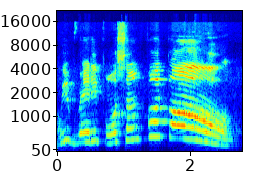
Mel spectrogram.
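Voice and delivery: loud, slow, high-pitched catchphrase; hype shout. Real, not acted. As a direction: belt it out like a stadium announcer.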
